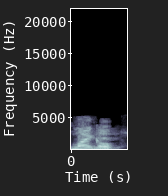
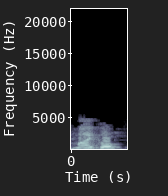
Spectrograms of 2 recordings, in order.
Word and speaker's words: Mikkel: name that district 38 it's Michael I asked him that it is Michael okay and then Alison Handley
